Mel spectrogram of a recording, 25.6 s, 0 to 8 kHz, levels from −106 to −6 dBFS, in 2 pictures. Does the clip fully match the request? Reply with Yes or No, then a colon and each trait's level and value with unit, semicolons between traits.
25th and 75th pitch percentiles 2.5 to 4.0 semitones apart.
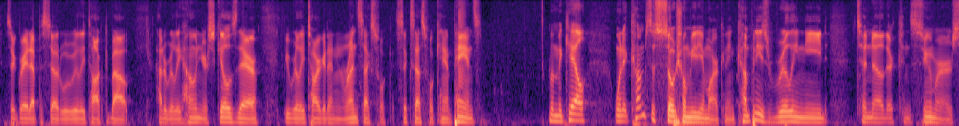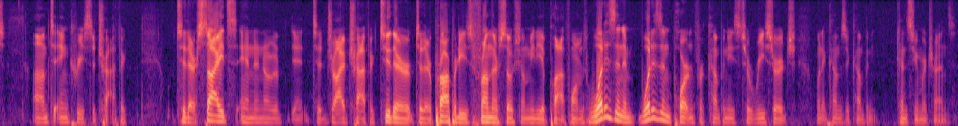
Yes: average, 2.9 semitones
